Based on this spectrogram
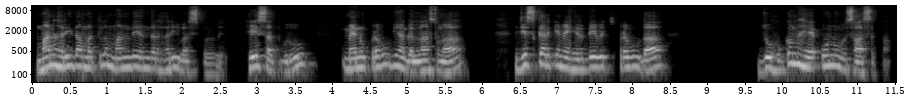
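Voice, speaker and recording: A man with a Punjabi accent teaching Sikh scripture line by line. He intones each verse slowly, then explains it in plain everyday talk with some English words mixed in. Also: on the high side, husky.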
